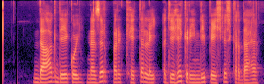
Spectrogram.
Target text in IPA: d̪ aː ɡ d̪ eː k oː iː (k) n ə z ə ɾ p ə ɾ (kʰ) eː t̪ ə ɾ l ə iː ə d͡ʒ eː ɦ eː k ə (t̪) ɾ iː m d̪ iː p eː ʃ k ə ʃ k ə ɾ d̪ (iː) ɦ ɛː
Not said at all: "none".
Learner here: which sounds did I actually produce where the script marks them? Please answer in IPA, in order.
none, kʰ, none, aː

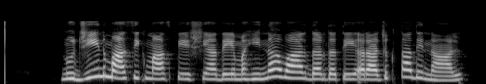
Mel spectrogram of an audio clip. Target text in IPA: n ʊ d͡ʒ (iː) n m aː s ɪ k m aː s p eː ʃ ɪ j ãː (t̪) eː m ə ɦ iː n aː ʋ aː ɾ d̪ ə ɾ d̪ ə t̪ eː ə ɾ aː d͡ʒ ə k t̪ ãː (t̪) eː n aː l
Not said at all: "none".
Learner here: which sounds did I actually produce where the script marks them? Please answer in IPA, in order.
iː, d̪, d̪

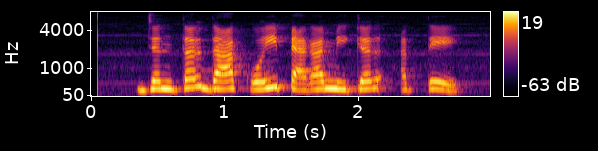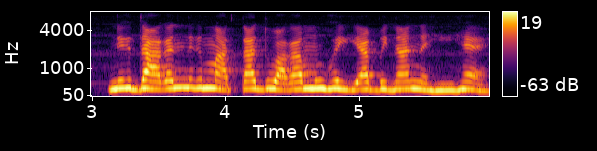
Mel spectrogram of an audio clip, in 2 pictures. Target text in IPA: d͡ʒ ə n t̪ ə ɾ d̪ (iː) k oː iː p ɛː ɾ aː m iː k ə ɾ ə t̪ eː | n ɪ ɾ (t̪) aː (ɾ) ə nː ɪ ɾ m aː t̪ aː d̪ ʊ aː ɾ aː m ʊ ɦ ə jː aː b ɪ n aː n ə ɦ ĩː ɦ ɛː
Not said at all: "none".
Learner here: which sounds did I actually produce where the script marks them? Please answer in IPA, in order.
aː, d̪, ɾ

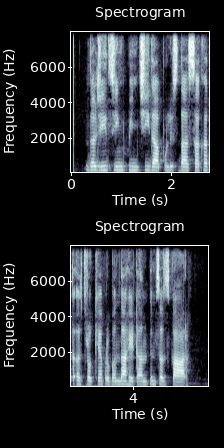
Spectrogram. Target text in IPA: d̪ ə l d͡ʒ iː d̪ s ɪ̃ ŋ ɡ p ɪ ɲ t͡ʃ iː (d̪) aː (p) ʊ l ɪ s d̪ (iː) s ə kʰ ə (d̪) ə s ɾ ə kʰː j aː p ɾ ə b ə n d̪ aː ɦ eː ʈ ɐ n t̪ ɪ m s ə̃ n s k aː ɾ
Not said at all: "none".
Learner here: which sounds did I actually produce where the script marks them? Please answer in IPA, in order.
d̪, p, aː, t̪

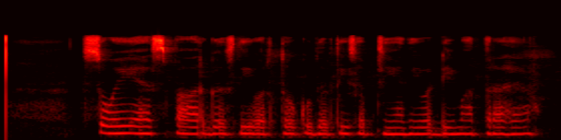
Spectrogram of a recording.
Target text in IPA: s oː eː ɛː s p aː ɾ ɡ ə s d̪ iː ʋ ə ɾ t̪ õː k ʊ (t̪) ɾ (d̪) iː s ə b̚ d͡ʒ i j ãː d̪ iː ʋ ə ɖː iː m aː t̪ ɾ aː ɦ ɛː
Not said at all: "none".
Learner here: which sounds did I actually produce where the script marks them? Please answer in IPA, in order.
d̪, t̪

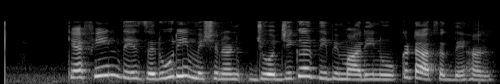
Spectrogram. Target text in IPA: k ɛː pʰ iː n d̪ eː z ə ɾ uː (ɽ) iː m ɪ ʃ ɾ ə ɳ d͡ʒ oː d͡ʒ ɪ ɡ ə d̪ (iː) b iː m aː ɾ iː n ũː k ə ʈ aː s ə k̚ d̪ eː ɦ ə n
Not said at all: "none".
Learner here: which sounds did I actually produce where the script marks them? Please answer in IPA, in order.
ɾ, iː

